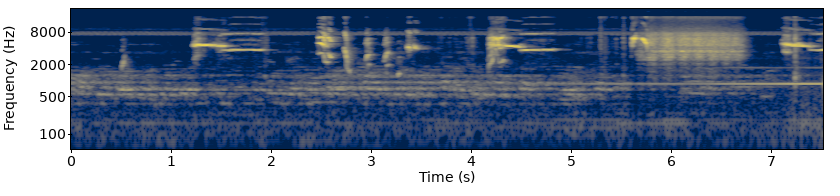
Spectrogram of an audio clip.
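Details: Oriental magpie-robin singing while displaying and fanning its tail: short sharp whistled notes and rattling ticks in separated bursts, one loud hissing rasp midway, over a steady high tone and low hum.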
